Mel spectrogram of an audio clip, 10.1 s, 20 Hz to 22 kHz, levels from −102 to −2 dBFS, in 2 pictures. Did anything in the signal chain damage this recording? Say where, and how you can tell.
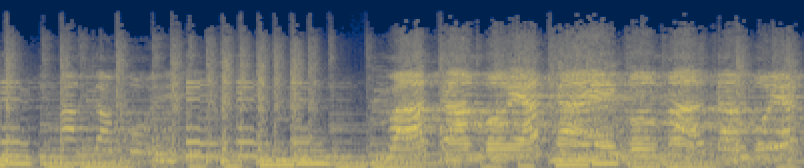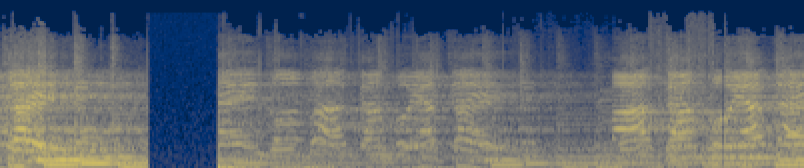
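Yes, in the analogue wiring. Loose connector crackle appears from 4.9 to 5.33 s and again from 9.06 to 9.56 s. Each burst is an irregular scratching. A worn or dirty contact is making and breaking, chopping the signal.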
